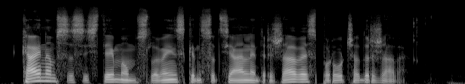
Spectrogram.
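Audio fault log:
No faults can be heard anywhere in the speech recording. Nothing in the signal path draws attention to itself at any point.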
